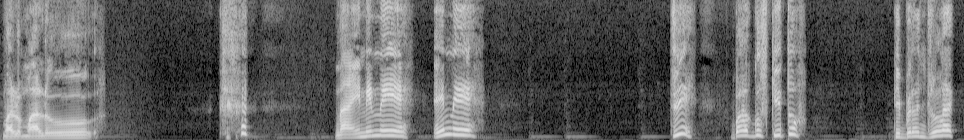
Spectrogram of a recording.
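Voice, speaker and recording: A man's voice: extremely high pitch, very animated, slow pace, long pauses, darkish tone, dry recording. Indonesian male streamer: dry close sound, casual teasing commentary, swears, faint music behind. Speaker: gaming streamer. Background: faint game music.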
